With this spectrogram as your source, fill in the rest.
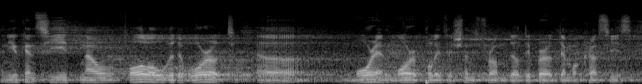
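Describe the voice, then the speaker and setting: A man's fairly low voice, monotone and flat, at a moderate pace with audible room echo and noticeable background noise. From Czech Republic. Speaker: journalist. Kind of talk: panel discussion. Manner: hesitant, many fillers.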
